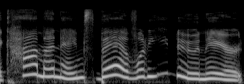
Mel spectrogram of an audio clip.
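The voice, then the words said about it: Put-on country accent. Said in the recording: “She's got a fun country accent.”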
